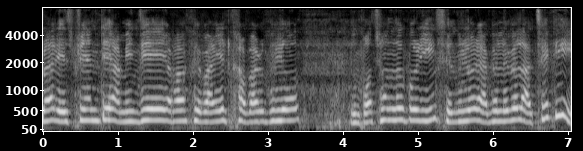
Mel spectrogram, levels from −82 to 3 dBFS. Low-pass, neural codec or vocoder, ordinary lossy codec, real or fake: none; codec, 16 kHz, 4.8 kbps, FACodec; none; fake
